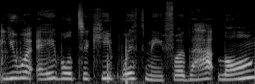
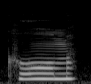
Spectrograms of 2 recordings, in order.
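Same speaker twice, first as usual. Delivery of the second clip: soothing; 6 semitones higher, 4 dB louder, much slower than usual. Acted. Soothing the upset boy.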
